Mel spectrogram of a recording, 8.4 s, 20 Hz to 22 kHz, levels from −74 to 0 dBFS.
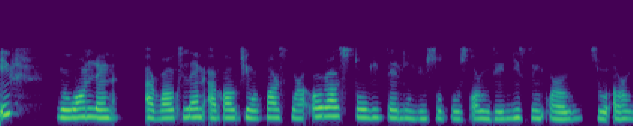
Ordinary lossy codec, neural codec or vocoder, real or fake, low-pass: none; autoencoder, 44.1 kHz, a latent of 192 numbers a frame, MeloTTS; fake; 5.4 kHz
